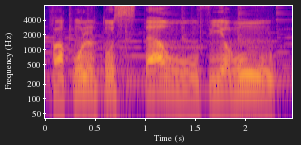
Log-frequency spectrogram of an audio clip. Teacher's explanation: Tipiskan tanya, ginnya ditebalkan, dialirkan suaranya.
